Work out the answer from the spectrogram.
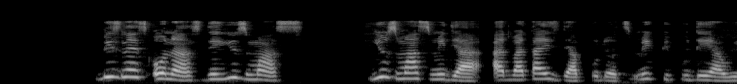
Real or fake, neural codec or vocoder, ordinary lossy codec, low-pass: real; none; none; none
